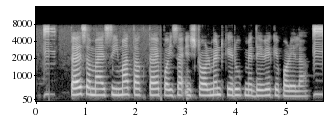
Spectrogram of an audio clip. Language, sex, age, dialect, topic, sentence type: Bhojpuri, female, 18-24, Southern / Standard, banking, statement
